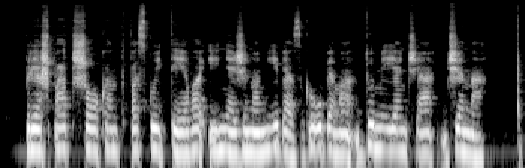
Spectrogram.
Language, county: Lithuanian, Klaipėda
